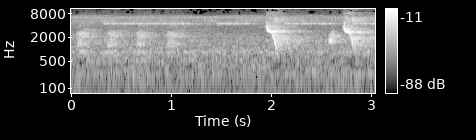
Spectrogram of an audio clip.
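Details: Plush-crested jay at a feeder: soft repeated notes, then two loud, sharp, downward-sweeping calls under a steady high thin whine from insects.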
